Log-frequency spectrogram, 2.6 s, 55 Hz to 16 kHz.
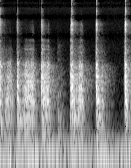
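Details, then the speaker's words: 2008 Lamborghini Gallardo Spider front control arm, about 18,000 miles, arm worked by hand: slow dry stick-slip creaks about every half second from worn control arm bushing, also heard when front lift raises and lowers; control arm bushing creak. "let me show you the creek it's it's really easy to move the control arm now so you can just there's the sound"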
